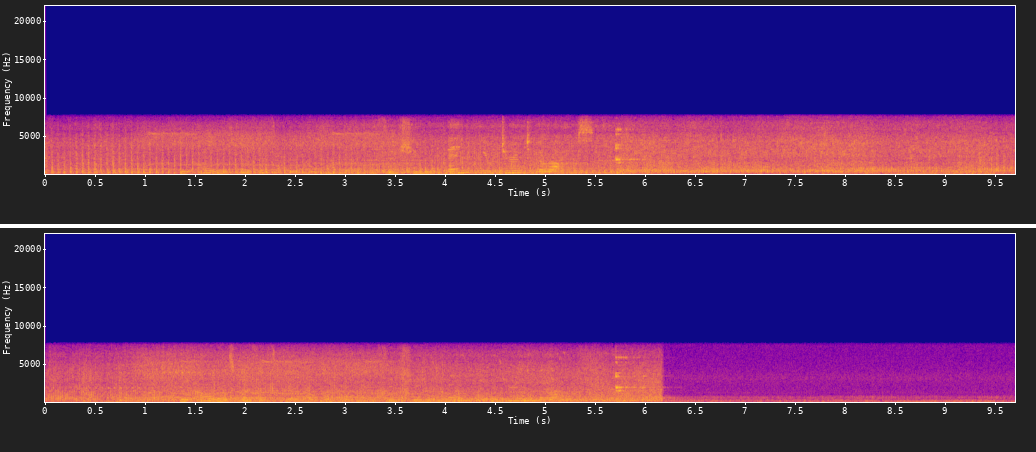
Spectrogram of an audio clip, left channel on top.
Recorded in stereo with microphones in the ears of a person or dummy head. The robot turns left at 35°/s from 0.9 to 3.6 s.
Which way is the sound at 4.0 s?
75° left (ahead or behind).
